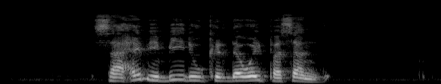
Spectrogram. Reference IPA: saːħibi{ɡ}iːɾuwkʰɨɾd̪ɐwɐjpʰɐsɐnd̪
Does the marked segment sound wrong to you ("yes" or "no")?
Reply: yes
